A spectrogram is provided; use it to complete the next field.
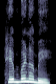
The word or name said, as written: ಹೆಬ್ಬಣಬೆ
